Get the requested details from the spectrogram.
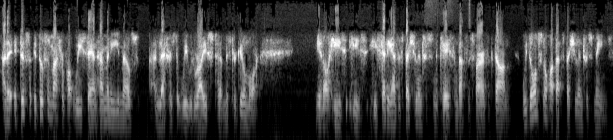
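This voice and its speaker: A man's voice: low voice, steady tone, fast talker, pushed and bright, husky, poor audio. A man giving serious, earnest answers as an interview guest, emphatic and often repeating words. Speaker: radio interview guest, victim's family campaigner.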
